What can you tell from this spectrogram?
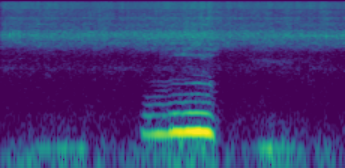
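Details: Single low, buzzy snore on one breath, then quiet breathing noise; snoring in a sleeping cat.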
